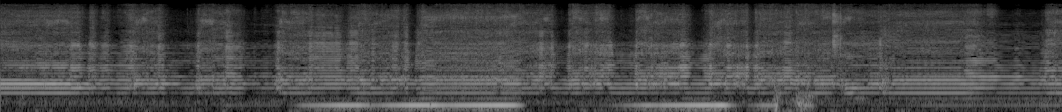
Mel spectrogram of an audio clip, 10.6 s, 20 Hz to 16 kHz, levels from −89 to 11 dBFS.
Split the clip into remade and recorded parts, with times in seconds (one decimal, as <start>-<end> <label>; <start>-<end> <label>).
0.0-10.6 recorded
